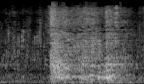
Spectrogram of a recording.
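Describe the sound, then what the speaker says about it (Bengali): Potol and soybean masala curry bubbling in an open pot, a steady broadband simmering hiss that swells louder about a third of the way in and holds, with no voices. "ভালো করে ফুটে গেছে।"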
